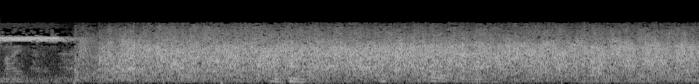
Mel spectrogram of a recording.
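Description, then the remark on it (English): A brief shrill, steady whistle blast ends a speaker's turn on the subject of friendship in a panel game as Clement Freud is speaking, sounding for under a second; then a crowd breaks into loud, sustained applause that carries on to the end. “Well, as Clement Freud was speaking the whistle when he gains yet another point, and he's now in third place.”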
